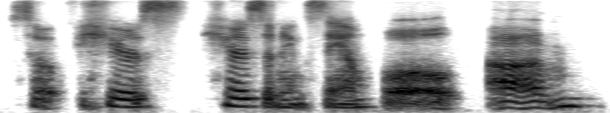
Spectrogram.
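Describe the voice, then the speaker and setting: A woman's voice: medium pitch, takes it slowly, creaky, husky. A woman teaching an online class, explaining step by step with frequent ums and restarts over a video call. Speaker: instructor. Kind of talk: recorded online class walkthrough.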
